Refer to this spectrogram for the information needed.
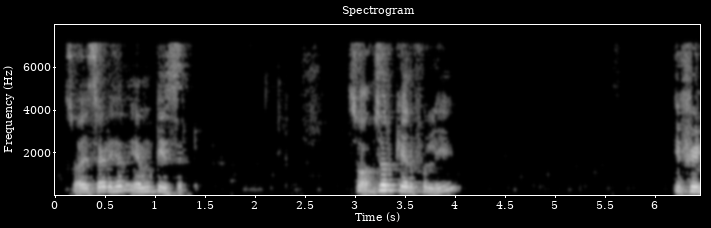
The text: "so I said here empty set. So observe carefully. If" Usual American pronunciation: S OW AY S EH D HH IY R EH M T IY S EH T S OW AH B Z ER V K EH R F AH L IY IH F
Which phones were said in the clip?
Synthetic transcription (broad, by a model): S OW AY S EH D HH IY R EH M T IY S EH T S OW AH B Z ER B K EH R F AH L IY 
